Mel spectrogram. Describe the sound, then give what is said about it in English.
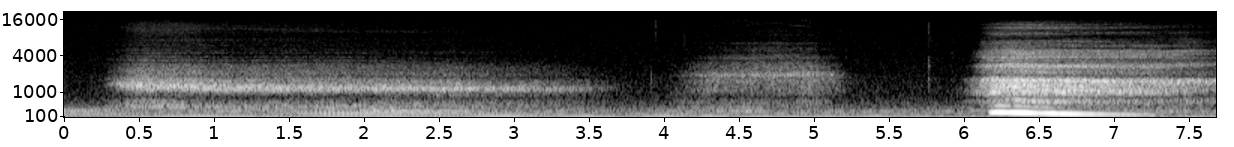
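Slow, deep breathing during a guided relaxation exercise: a long, drawn-out inhale, then a shorter breath after a pause, and finally a louder sighing exhale whose voiced tone slides downward in pitch. “I just invite you to take a couple nice deep breaths with me here,”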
